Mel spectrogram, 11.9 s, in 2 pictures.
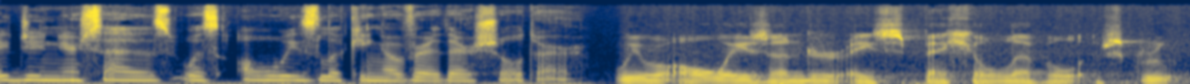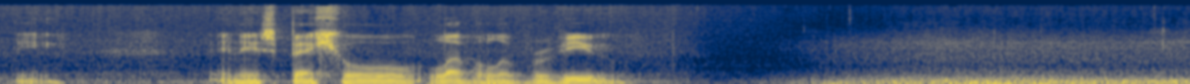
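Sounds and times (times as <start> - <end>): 
speech: 0.0 - 6.4, 7.0 - 9.2
road noise: 3.4 - 11.8
car engine rumble driving around the former Soul City: 8.1 - 11.8.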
